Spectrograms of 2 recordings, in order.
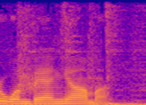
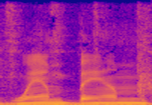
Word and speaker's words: Wembanyama: How do you pronounce this French professional basketball player's name? – Victor Wembanyama.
